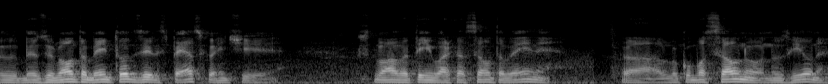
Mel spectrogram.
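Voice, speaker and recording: A man speaks slowly-ish at a fairly low pitch, his tone dark and mellow. His intonation stays fairly even, and audible room echo surrounds him. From southern Brazil (Aguapé, Rio Grande do Sul coast). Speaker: fisherman. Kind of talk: interview testimony.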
